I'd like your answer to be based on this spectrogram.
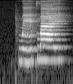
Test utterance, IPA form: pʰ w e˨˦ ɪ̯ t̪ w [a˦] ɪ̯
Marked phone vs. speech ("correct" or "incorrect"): correct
